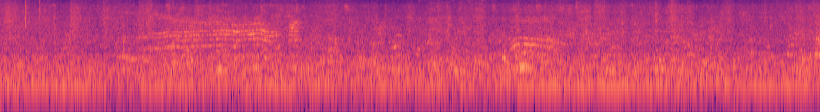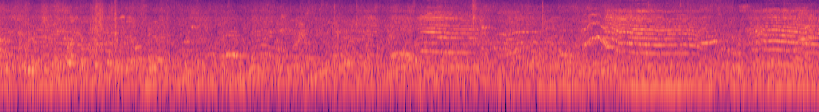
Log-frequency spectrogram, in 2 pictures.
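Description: An engine hums steadily.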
